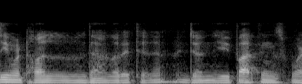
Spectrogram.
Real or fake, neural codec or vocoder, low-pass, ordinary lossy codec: fake; codec, 16 kHz, 1.1 kbps, Voila-Tokenizer; 7.2 kHz; AAC, 48 kbps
